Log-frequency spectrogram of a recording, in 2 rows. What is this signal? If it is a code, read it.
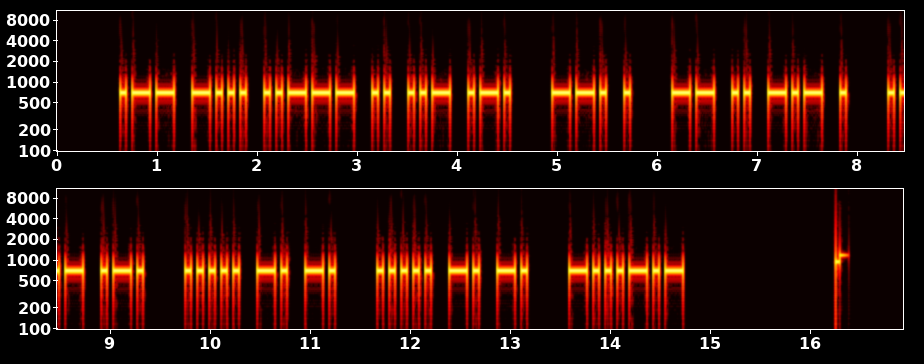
Morse code, heard as a keyed tone, about 20 wpm, 690 Hz. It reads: WB2IUR GE MIKE UR 5NN 5NN <BK>
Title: SOTA QSO Practice 20wpm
